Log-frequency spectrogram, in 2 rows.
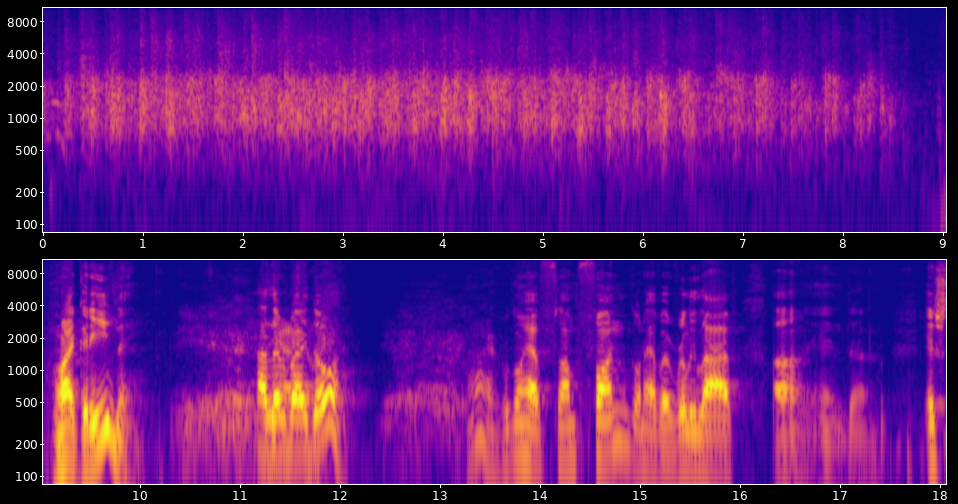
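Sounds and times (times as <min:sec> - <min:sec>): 
audience applause at a Free Library of Philadelphia event: 0:00.0 - 0:08.8
speech: 0:09.1 - 0:10.0, 0:11.2 - 0:12.1, 0:13.6 - 0:18.0.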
